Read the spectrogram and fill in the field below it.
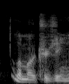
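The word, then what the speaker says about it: lamotrigine: about the u the lamel otherwise known as lamatrogene. Did I pronounce that right? Lamotrograene.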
